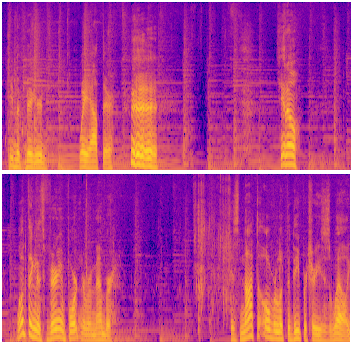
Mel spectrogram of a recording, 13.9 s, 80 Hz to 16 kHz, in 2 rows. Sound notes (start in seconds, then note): 2.6 laughs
